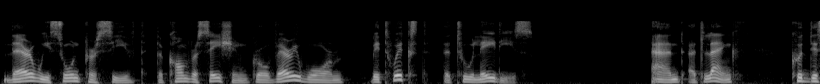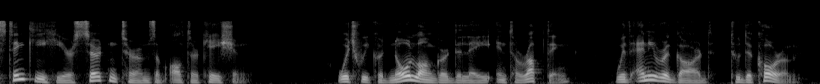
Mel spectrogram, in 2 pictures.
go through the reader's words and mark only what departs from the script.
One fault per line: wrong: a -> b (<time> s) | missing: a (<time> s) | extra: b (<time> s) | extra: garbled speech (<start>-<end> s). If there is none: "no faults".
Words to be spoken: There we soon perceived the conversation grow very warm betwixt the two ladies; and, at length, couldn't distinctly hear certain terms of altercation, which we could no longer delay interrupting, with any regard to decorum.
wrong: couldn't -> could (7.9 s)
